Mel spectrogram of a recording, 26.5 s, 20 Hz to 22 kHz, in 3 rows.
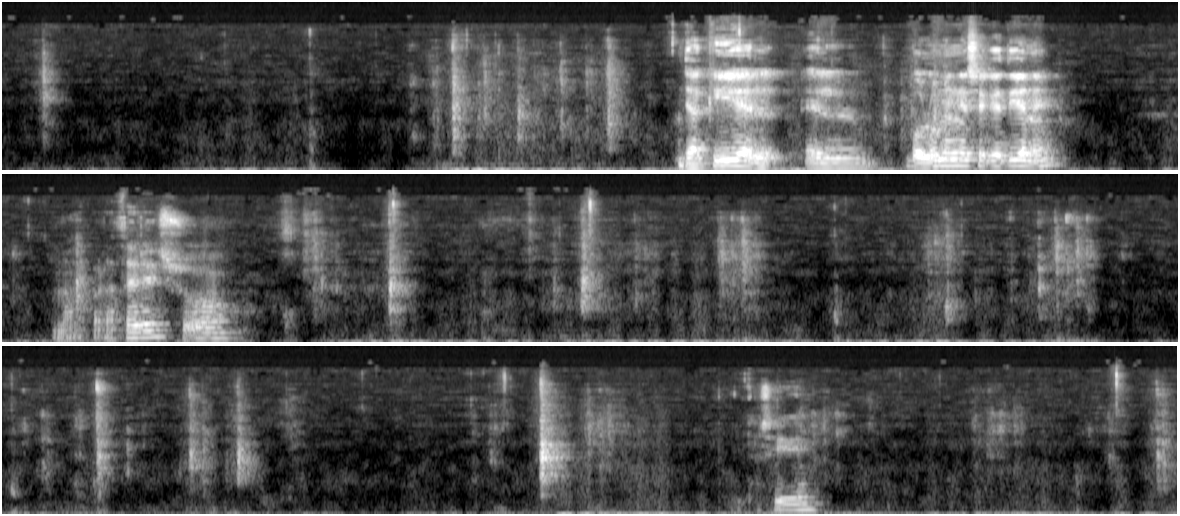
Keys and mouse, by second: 0.0-2.3 shift+middle drag, 2.3 click, 2.8-9.0 middle drag, 3.3 Tab, 4.5 alt+q, 9.0 alt+right click, 11.0 right click, 11.8-13.1 middle drag, 13.1 ctrl+right click, 13.3 middle click, 14.2 g, 15.1 click, 15.8 1, 16.1 right click, 16.7 g, 17.8 click, 18.3 alt+q, 18.8-19.8 shift+middle drag, 19.8 right click, 20.3 right click, 21.2 right click, 21.5-23.3 ctrl+middle drag, 22.1 g, 23.3 click, 23.5 right click, 23.7 g, 24.4 click, 24.7 right click, 24.9 g, 25.8 click, 26.1-26.4 shift+middle drag.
